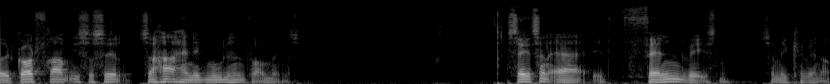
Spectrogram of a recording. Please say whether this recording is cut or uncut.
cut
